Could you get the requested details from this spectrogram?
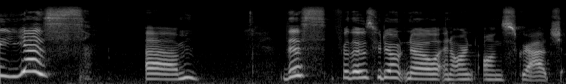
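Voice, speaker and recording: A woman with a fairly high voice chats loosely on a live stream, rambling along with plenty of ums and small laughs. Her voice sits close and dry on a home mic. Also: a bit bright, smooth, dry recording. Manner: chatty and rambling, with frequent ums and little laughs. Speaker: story creator and stream co-host. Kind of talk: casual live-stream chat.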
